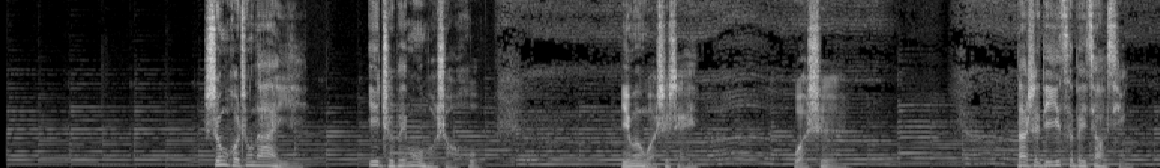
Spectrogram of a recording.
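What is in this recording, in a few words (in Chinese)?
男国大音-自然-生活的独白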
